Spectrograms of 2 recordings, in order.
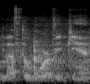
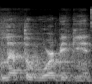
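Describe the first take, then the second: First: Soft ominous repeat of let the war begin; quiet echo. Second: Said in the usual way. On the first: Acted. Repeating his war cry to the viewers, soft and ominous. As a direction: drop it low and soft, ominous.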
